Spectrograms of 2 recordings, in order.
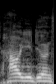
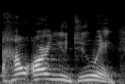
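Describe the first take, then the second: First: It is asked in a flippant, offhand way. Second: It is asked in a sincere, caring way.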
